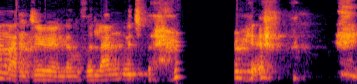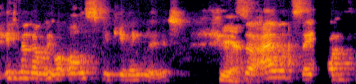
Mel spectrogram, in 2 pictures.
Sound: laughing

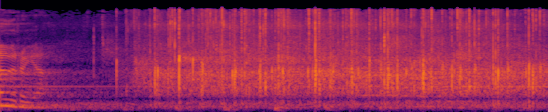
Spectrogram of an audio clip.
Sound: audience applauds

